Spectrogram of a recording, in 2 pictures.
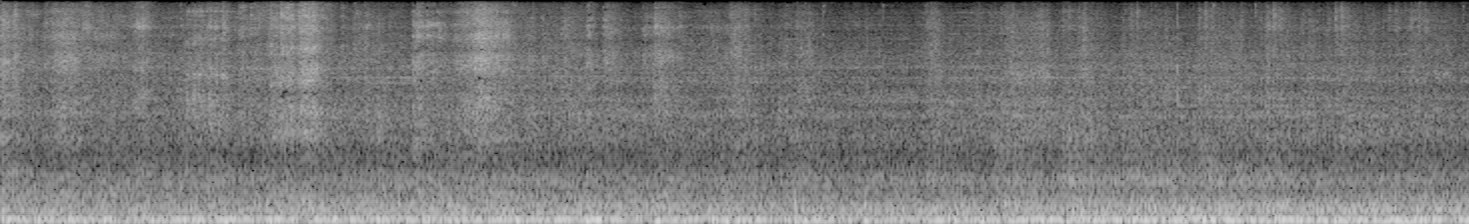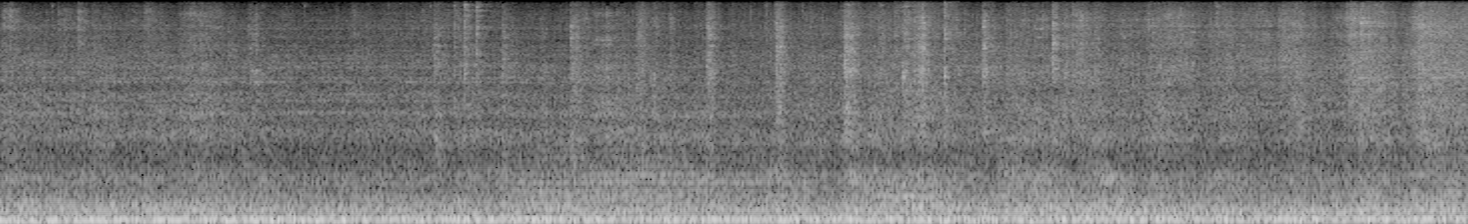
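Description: Freight cars of a mixed manifest train rolling past: a steady low rumble of steel wheels on the rails, with repeated clicks and clanks from the wheels and cars.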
